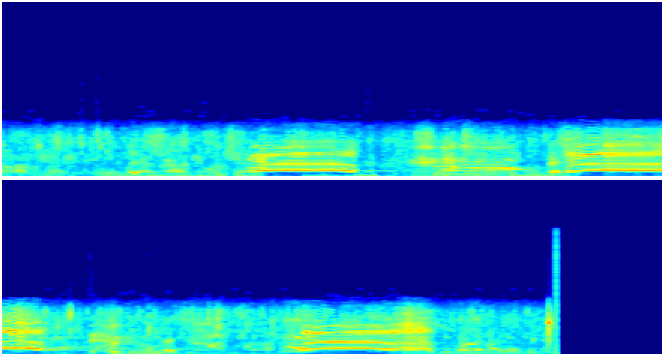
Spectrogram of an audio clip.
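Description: Goats give loud, wavering, nasal bleats in three bursts while people talk in the background.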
